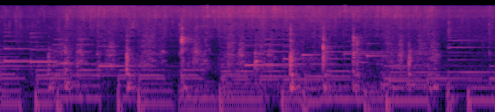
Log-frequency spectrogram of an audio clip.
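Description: Chopped onion and garlic sizzling in butter and oil in a non-stick frying pan, with scattered clicks and scrapes of a wooden spatula stirring them. Instrumental background music plays underneath.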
